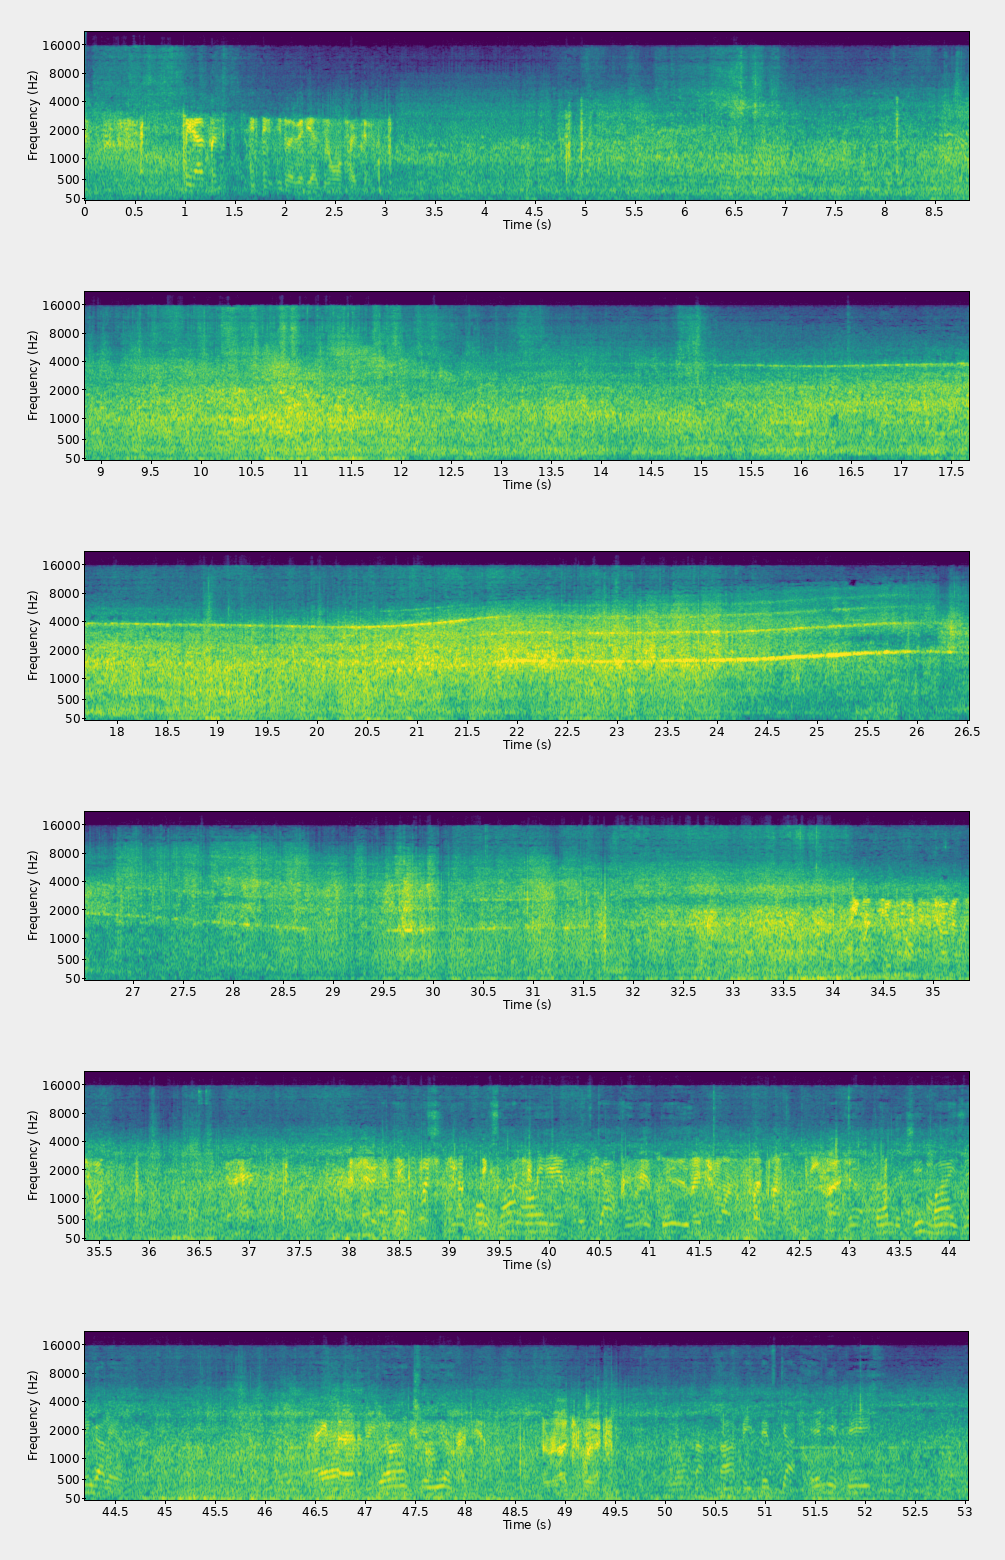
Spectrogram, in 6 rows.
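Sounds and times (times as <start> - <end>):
high engine whine: 0.0 - 53.0
jet engines rushing: 0.0 - 53.0.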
